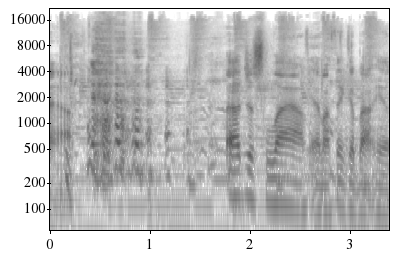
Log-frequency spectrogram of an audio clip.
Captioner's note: all laughing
